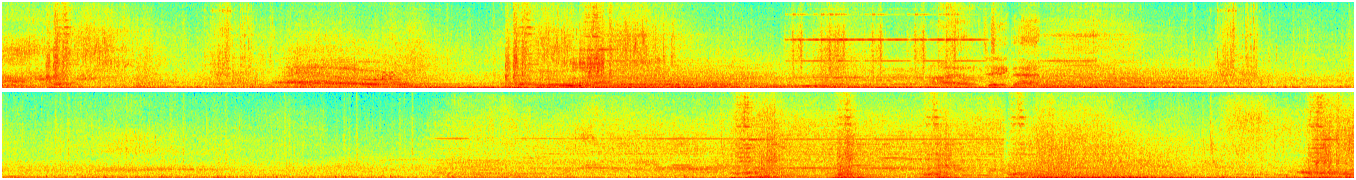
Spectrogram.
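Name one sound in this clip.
Blades swish and slash through flesh with wet thuds.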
